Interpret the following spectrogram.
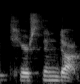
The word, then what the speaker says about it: Khierstyn: product launch or whatnot you can go to Kirsten com my name is impossible so it's spelled KH i e r s t YN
